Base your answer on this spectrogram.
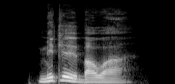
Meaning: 1. central pawn 2. mid-size farmer 3. someone of non-tenured faculty staff
- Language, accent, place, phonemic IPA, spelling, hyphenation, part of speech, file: German, Germany, Berlin, /ˈmɪtl̩ˌbaʊ̯ɐ/, Mittelbauer, Mit‧tel‧bau‧er, noun, De-Mittelbauer.ogg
